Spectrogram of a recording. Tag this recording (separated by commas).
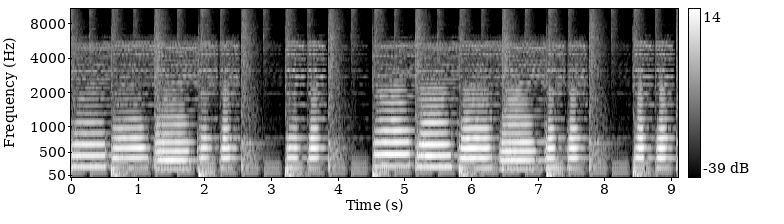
playing french horn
